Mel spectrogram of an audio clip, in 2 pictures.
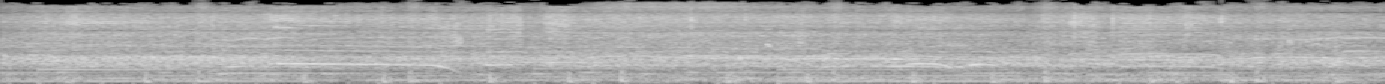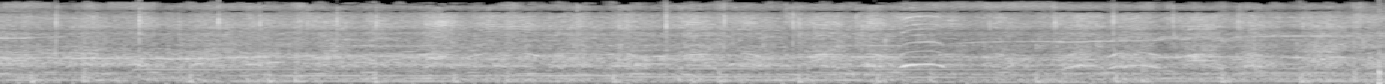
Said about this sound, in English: I just wish the crowd would shut up.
